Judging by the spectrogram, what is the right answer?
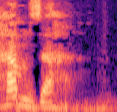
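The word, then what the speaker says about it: همزة: natural হা তারপরে রয়েছে হামজা হামজা হামজা এটার উচ্চারণ হচ্ছে এটার এই বর্ণটার নাম হচ্ছে হামজা তবে এটার সাউন্ড হচ্ছে আ এটা হচ্ছে আ সাউন্ড যেমনটা আলিফের যে সাউন্ডটা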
